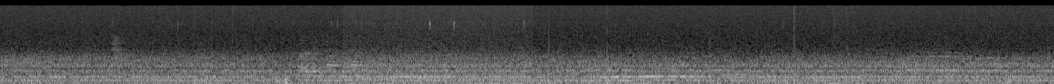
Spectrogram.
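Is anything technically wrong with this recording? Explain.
Yes. From 3.43 to 5.33 s there is a doubled audio track. The sounds repeat about a fifth of a second later at roughly equal loudness. The likely cause is a second, slower capture path mixed in. Unlike an echo, the copy is full-band and has no decay or room colour, and it switches on and off abruptly.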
